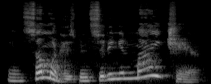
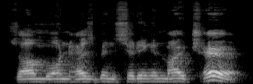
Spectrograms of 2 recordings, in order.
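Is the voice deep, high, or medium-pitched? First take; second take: medium-pitched; deep. First: A medium-sized Mama Bear voice. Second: A big, deep, bellowing Papa Bear voice.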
